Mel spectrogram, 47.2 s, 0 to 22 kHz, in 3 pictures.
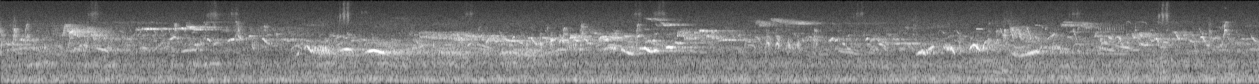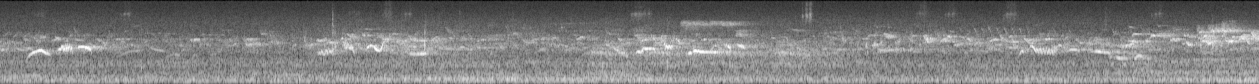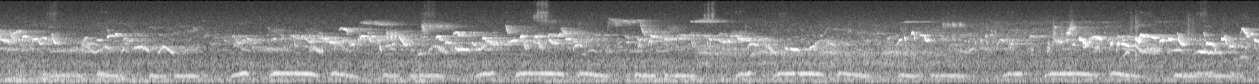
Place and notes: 13 minutes from 5:15 (UTC+2) of dawn chorus. The Fond du Loup is a wooded area on a small stream tributary of the Vesdre river in Chaudfontaine, Belgium. Recorded on a Sony PCM-A10 with a pair of LOM Usi microphones (Primo LM-172).
Road and railroad traffic in the background. Noise of cargo aircrafts taking off Liège (LGG) at 8.3 NM left out.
